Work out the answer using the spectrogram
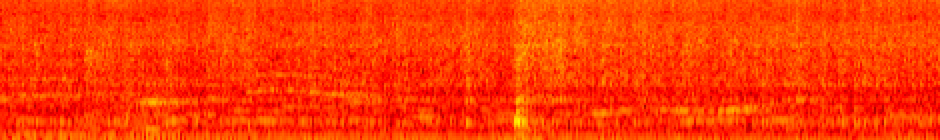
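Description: Food frying in hot oil in a large stainless steel pot: a steady sizzle, with a single sharp clink about two and a half seconds in.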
